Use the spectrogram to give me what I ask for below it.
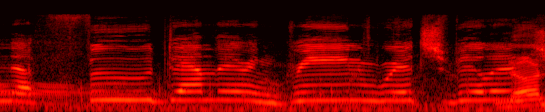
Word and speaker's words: Greenwich: Come on, you getting enough food down there in Greenwich Village? No, no, no. First of all, it's pronounced Greenwich.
